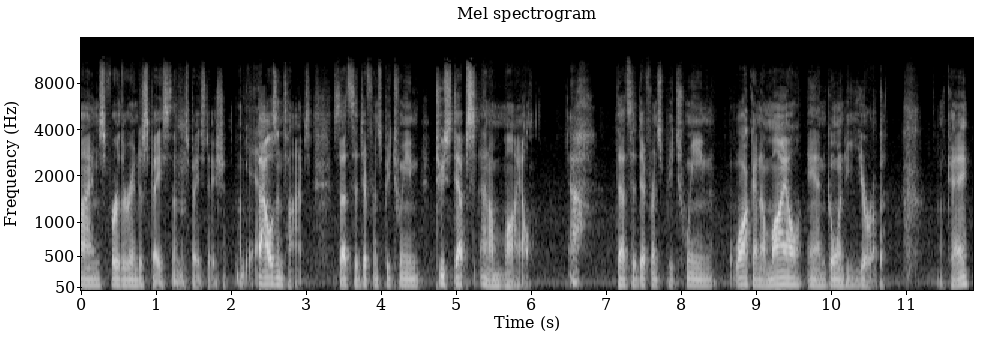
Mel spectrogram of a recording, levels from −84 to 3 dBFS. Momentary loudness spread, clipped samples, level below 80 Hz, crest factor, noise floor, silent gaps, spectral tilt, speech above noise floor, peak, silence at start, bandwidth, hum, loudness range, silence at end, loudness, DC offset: 15 LU; under 0.1%; -34 dBFS; 18 dB; -38 dBFS; none; -4.5 dB/octave; 19 dB; -2 dBFS; 0 s; 11.5 kHz; none; 3 LU; 0.05 s; -20 LUFS; under 0.1%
